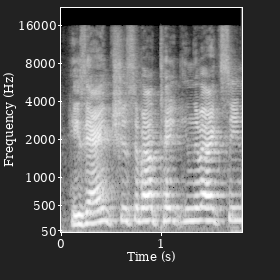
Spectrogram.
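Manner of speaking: ordinary talk, nothing marked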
